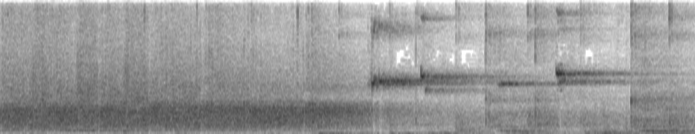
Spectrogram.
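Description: Crowd noise in the hall for about the first two seconds, then a table tennis rally: the ball struck by the rackets and bouncing on the table, sharp clicks with a short high ring about two a second.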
